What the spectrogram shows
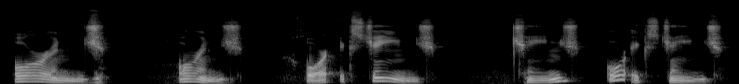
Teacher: You make the N sound, not the nasal sound, just N, and the J, like juice. J. Together, orange, orange, or exchange, change or exchange.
